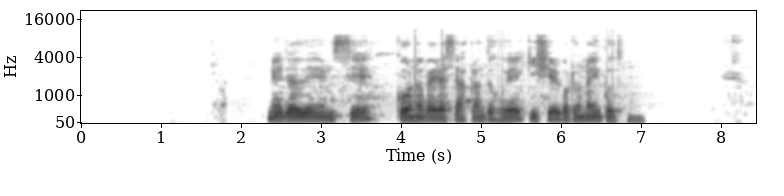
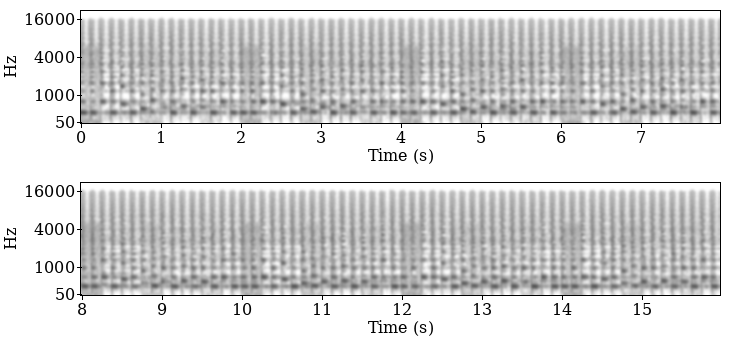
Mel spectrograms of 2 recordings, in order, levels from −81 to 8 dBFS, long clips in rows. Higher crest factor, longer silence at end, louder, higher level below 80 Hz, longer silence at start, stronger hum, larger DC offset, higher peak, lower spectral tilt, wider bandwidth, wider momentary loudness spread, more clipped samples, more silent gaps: about the same, 18 dB vs 22 dB; first, 0.25 s vs 0 s; first, -17 LUFS vs -22 LUFS; first, -54 dBFS vs -60 dBFS; first, 1.75 s vs 0 s; neither; neither; about the same, 0 dBFS vs -2 dBFS; first, -6 dB/octave vs -0.5 dB/octave; second, 9.4 kHz vs 17 kHz; first, 10 LU vs 1 LU; neither; first, 7.59-7.89 s vs none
